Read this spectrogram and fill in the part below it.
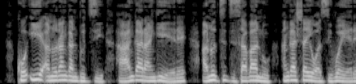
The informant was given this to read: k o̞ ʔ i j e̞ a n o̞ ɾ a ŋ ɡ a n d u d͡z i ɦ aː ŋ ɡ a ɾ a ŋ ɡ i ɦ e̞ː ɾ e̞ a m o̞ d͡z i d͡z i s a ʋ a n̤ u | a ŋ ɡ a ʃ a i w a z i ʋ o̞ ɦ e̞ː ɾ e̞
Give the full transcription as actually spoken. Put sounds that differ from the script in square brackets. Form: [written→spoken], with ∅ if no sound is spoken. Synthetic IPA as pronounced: k o̞ ʔ i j e̞ a n o̞ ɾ a ŋ ɡ a n d u d͡z i ɦ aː ŋ ɡ a ɾ a ŋ ɡ i ɦ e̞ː ɾ e̞ a [m→n] o̞ d͡z i d͡z i s a ʋ a n̤ u | a ŋ ɡ a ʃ a i w a z i ʋ o̞ ɦ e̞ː ɾ e̞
